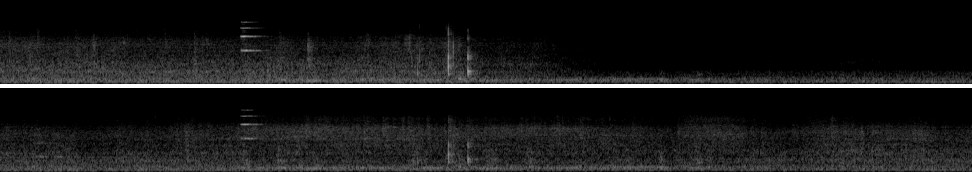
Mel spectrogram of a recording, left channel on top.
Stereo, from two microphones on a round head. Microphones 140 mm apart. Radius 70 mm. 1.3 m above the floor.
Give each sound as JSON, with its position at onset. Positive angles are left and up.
{"t": 2.4, "sound": "a violin", "side_deg": 25, "distance_m": 2.5}
{"t": 4.2, "sound": "crushing", "side_deg": 60, "distance_m": 0.8}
